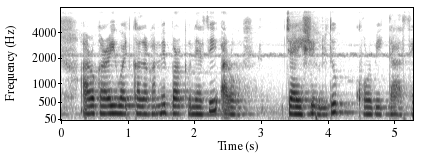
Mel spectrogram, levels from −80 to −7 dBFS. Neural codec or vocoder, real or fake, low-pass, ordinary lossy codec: none; real; 7.2 kHz; none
